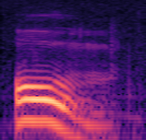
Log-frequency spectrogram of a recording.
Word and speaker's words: Om: so it must be aom now i know more no it's wrong the rules of sanskrit grammar say when you put a and u together it becomes o o so when the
